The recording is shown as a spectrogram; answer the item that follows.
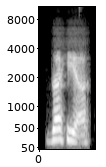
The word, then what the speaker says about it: Zahiya: Lisa, Zahiya. Zahiya.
